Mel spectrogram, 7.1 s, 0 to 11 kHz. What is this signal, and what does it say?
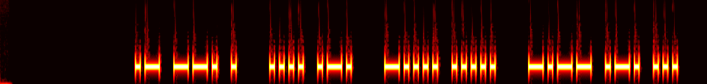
Morse code, heard as a keyed tone, about 25 wpm, 700 Hz. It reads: AGE HR 65 YRS
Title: Practice QSO - Exchange 3 - More Info - 25wpm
